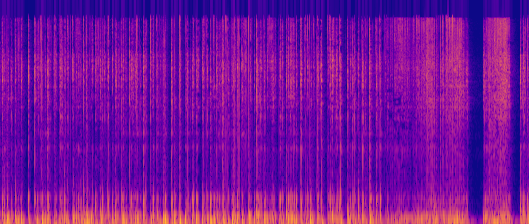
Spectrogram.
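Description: Long pink glitter nails scratch fast across the hollow, rounded steel wire-mesh head of a condenser microphone, using the fingertips. The result is a dense, continuous rasping rumble, heavy in the low end, with rapid scraping flutter. Near the end it cuts out briefly twice before resuming.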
